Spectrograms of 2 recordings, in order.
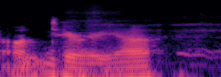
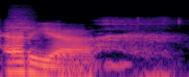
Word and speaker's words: Ontario: answered on Wikipedia, like what's the capital of Ontario? Instead of selecting one of the buttons here. Yeah, instead of selecting one of the buttons here, we want to ask Ontario, not Ontario.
